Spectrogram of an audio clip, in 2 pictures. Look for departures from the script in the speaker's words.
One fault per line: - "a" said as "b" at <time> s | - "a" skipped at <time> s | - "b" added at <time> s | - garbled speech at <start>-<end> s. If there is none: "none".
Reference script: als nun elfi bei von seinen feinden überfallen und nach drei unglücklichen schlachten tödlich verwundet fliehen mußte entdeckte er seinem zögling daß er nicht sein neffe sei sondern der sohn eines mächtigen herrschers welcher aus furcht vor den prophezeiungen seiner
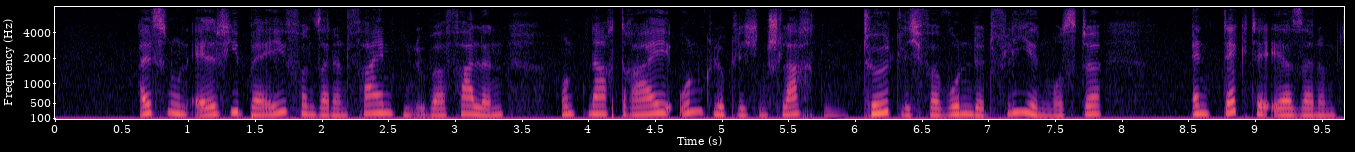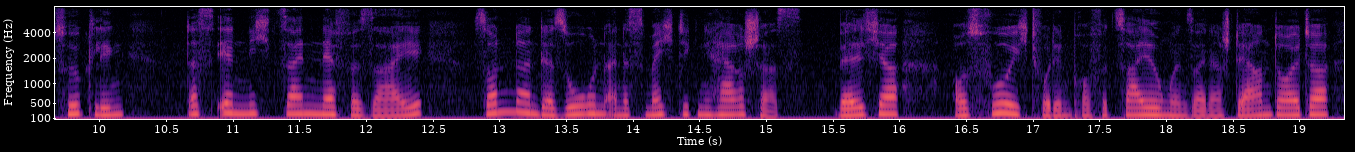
none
